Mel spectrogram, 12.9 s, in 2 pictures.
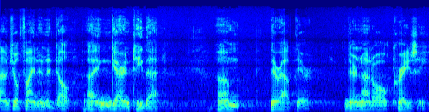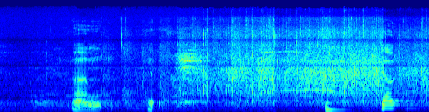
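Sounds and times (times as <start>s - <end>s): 
speech: 0.0s - 2.5s, 3.2s - 6.5s, 7.5s - 9.0s, 12.2s - 12.5s
audience applauding: 8.8s - 12.8s.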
